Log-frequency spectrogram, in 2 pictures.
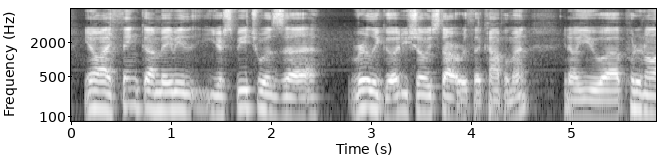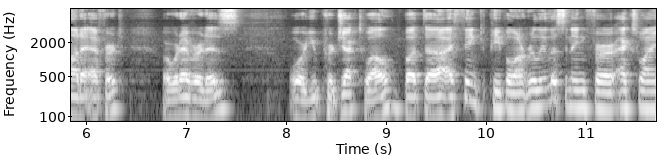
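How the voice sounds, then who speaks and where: A man, giving an informal religious lesson in a conversational, explanatory way. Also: medium pitch. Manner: conversational, often checks in with rhetorical questions. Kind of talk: informal lecture, reading a text and explaining it. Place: small home room with bookshelf.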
